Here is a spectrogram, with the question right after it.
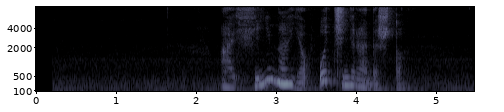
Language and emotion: Russian, positive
